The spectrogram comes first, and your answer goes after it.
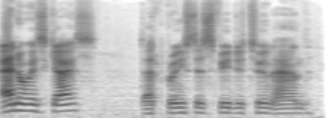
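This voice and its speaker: A man's voice: mid-range voice, fairly quick, bright, forceful tone, clean tone. A young man whose first language is Swedish, hosting a casual, opinionated gaming news show in a scripted style.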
